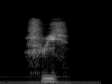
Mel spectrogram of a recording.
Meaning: past participle of fuir
- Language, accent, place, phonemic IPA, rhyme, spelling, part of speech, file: French, France, Lyon, /fɥi/, -ɥi, fui, verb, LL-Q150 (fra)-fui.wav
